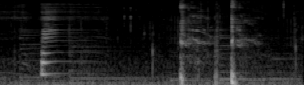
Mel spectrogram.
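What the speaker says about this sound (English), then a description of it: "I'm coughing now and it's my own fault." A few soft, short coughs spaced over two seconds, faint and close, with a quiet hum in the background.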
